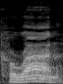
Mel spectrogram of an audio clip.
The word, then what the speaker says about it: Karan: actually found out that the name is actually pronounced Karan Phillips and Karan is not a chick he's a dude but I think the name Karen fits better for him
